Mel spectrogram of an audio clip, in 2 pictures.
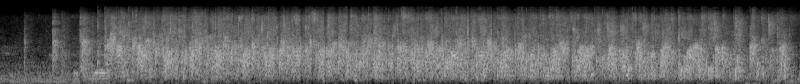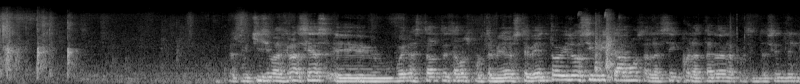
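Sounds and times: audience applauding: 0:00.5 - 0:08.9.

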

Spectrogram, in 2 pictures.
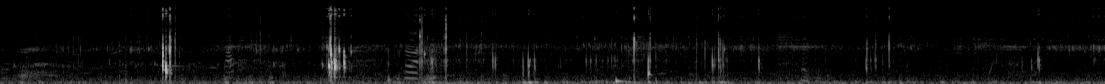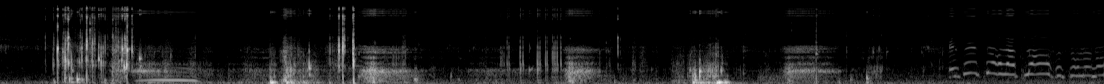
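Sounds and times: low hum: 0:00.0 - 0:21.8
water lapping: 0:00.0 - 0:22.0
water splashing: 0:00.0 - 0:22.0
muffled underwater bubbling: 0:01.5 - 0:02.5, 0:03.2 - 0:04.6, 0:11.6 - 0:17.3.

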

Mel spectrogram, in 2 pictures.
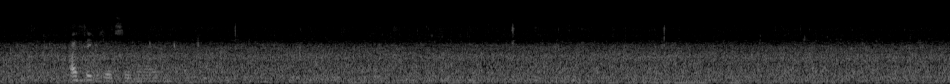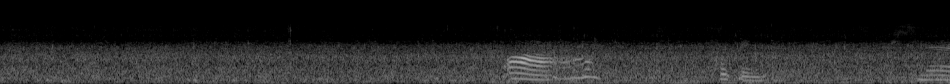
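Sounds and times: creek water running: 0:00.0 - 0:19.0
faint ticks: 0:05.0 - 0:05.7.

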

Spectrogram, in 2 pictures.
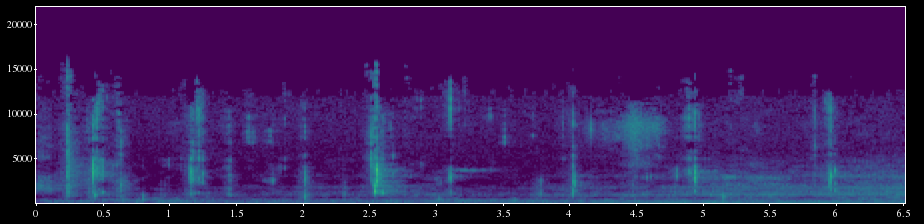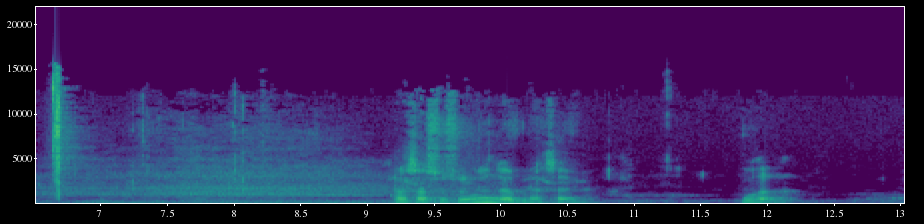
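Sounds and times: person chewing crunchy chips: 0:00.0 - 0:08.5.

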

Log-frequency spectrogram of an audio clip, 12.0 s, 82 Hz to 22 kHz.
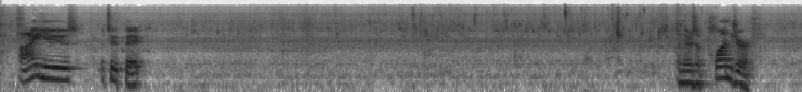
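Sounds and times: faucet running into sink: 0:01.5 - 0:12.0.

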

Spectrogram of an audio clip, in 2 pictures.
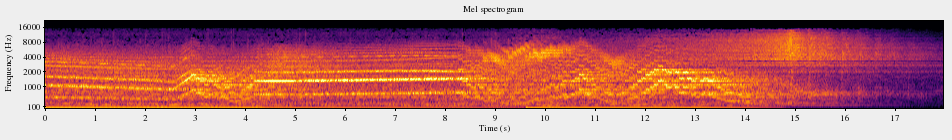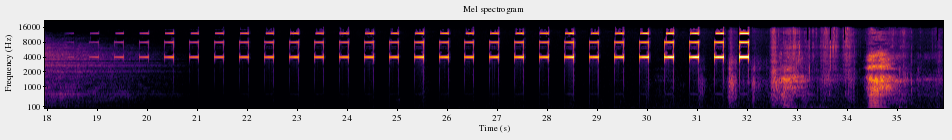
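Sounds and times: high electronic beeps: 0:18.9 - 0:32.0.

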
